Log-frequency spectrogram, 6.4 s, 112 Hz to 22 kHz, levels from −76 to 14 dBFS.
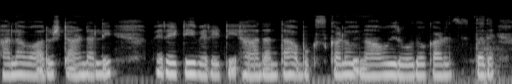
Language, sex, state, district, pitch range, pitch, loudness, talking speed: Kannada, female, Karnataka, Bangalore, 195-210 Hz, 205 Hz, -15 LUFS, 95 wpm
